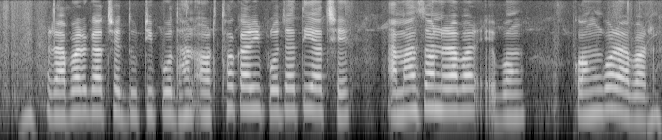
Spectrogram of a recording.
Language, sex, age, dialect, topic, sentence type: Bengali, female, 31-35, Northern/Varendri, agriculture, statement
